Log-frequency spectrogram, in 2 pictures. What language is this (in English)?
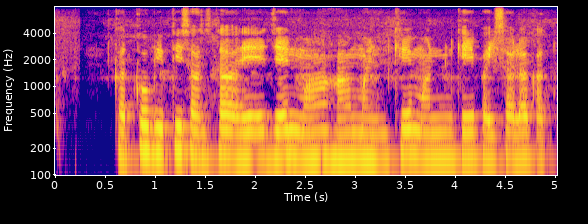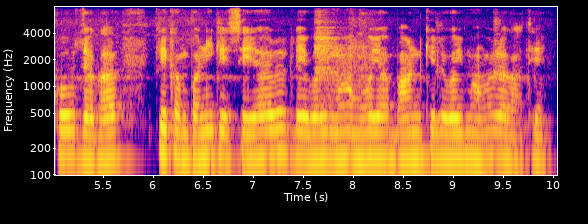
Chhattisgarhi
